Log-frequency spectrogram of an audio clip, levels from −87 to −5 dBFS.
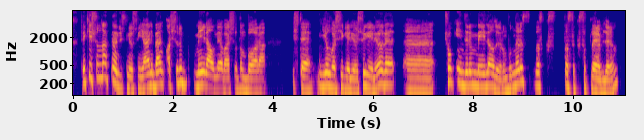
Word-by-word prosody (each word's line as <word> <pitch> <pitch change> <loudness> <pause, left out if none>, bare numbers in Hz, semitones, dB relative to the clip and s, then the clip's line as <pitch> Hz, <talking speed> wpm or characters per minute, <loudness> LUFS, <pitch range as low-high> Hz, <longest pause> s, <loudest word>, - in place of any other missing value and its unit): Peki, 215 +6 +1
şunun 270 +2 -5
hakkında 235 -6 +2
ne 175 - 0
düşünüyorsun: 145 -2 -5
Yani, 160 +4 +2
ben 185 +1 +5
aşırı 210 +1 -1 0.2
mail 175 0 +5
almaya 145 -1 +2
başladım 135 0 -4
bu 130 -1 +2
ara, 130 -1 -1 0.5
işte, 140 -1 0
yılbaşı 165 -3 +1
geliyor, 130 -3 -1
şu 175 - 0
geliyor 160 +5 +1
ve, 185 -1 +3 0.2
eee, 130 -1 -3 0.2
çok 215 -1 0
indirim 180 -2 +1
mail'i 170 +1 +2
alıyorum. 135 -5 -1
Bunları 190 +9 +2
s 210 - -11
nası 175 -1 -2
kıs - - -10 0.3
nasıl 150 -4 -2
kısıtlayabilirim? 130 - +1
155 Hz, 165 wpm, -23 LUFS, 135-180 Hz, 0.5 s, ben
